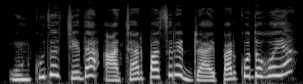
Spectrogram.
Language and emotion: Santali, disgusted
